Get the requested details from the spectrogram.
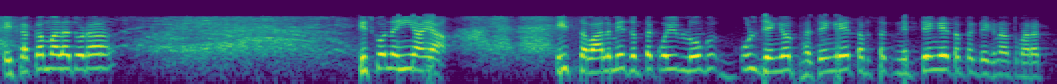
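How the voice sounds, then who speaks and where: A man teaches a maths class and keeps checking whether the students have understood. His voice sits high. The sound is thin and phone-like, with classroom chatter and noise behind it. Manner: drilling, asks students if they understood again and again. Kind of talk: classroom lecture.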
